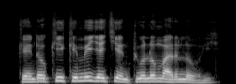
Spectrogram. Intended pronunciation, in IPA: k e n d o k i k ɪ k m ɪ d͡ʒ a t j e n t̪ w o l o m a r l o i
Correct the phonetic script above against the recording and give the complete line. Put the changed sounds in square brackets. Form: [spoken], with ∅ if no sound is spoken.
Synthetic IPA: k e n d o k i k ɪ [∅] m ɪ d͡ʒ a [t͡ʃ] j e n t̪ w o l o m a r l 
